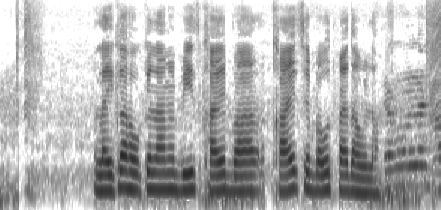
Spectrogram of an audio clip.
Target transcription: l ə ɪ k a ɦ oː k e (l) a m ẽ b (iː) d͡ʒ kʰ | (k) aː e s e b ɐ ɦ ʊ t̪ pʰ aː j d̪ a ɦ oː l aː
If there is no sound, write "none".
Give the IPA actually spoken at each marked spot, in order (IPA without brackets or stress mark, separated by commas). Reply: l, iː, kʰ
